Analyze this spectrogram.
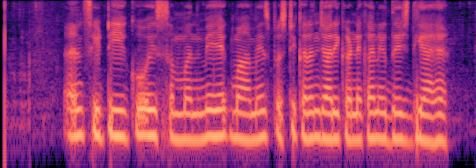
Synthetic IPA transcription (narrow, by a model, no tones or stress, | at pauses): ɛːnsiːʈikoɪsːɐ̃mbə̃nd̪ʱmẽeːkmaːmeːzpɐʃʈikəɾənd͡ʒaːɾikɐɾnekanɪɾd̪eːʃd̪ijaɦɛː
